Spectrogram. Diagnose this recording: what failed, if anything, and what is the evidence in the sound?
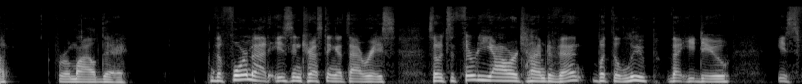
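The network dropped packets, and what you hear is lost packets rebuilt from error correction, not dropouts. There's no gap anywhere. At 1.21 s and 7.01 s the speech turns briefly rough and grainy for about 20 ms. From 2.49 to 2.63 s there's a longer stretch with that coarse texture, around 80 ms of it in all, which fits four separate packets lost. Opus in-band FEC filled each hole from the low-bitrate copy carried in the next packet, which keeps continuity but loses detail.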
